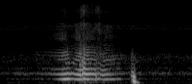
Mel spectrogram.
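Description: A honey bee buzzes close by during a hive cut-out: one loud whining drone that swells and wavers for about a second, followed by a short low thump.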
